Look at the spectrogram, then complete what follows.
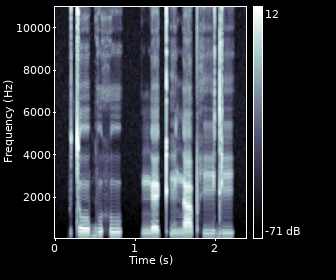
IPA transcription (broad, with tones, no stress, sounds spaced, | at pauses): t oː˦ b u˦ h u˦ | ŋ ɛ˨˦ kʼ ĩ˨ n a˨ pʰ iː˨ d i˦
